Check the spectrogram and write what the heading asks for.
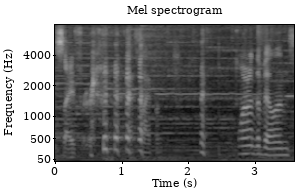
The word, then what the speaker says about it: Cypher: Cypher had. Or Cipher is actually how it's spelled out, but it's supposed to be Cypher.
